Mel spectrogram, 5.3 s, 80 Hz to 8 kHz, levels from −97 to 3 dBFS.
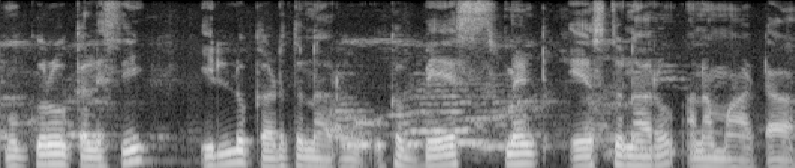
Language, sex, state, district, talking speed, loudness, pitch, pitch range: Telugu, female, Andhra Pradesh, Sri Satya Sai, 90 wpm, -17 LUFS, 115 Hz, 105-140 Hz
